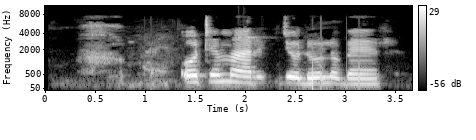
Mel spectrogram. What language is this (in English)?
Luo (Kenya and Tanzania)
